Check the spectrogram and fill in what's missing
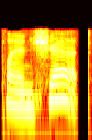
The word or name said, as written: planchette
